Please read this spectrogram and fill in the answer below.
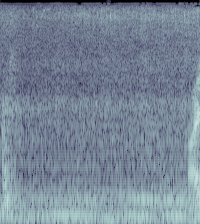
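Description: A motor vehicle engine running with a low, steady hum; a man's voice comes back in right at the end.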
